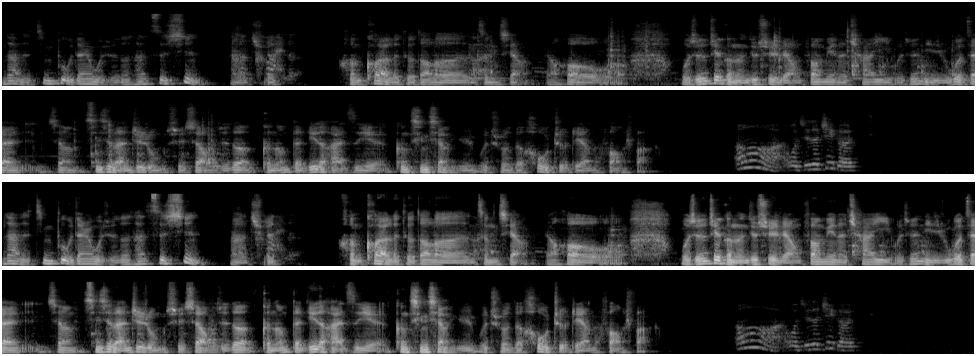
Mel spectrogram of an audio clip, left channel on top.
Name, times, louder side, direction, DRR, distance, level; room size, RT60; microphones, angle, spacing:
voice 1, 0.0-2.0 2.3-2.7 3.4-16.2, right 5 dB, 80° right, 0.4 m, -26 dB
voice 2, 2.3-2.9 4.6-4.9 17.0-18.4, left 2 dB, 30° left, 2.0 m, -41 dB
sound 1, 4.5-12.1, left 2 dB, 75° left, 1.0 m, -44 dB
4.8 x 2.0 x 2.9 m
head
